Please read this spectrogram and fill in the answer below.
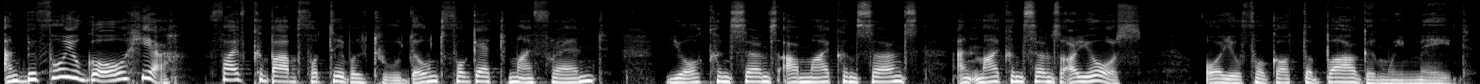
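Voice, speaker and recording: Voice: mid-range voice, animated, unhurried, darkish tone, lightly acted. A narrator putting on a scheming, wheedling militant man. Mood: cajoling. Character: scheming, wheedling male Middle Eastern militant café worker.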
